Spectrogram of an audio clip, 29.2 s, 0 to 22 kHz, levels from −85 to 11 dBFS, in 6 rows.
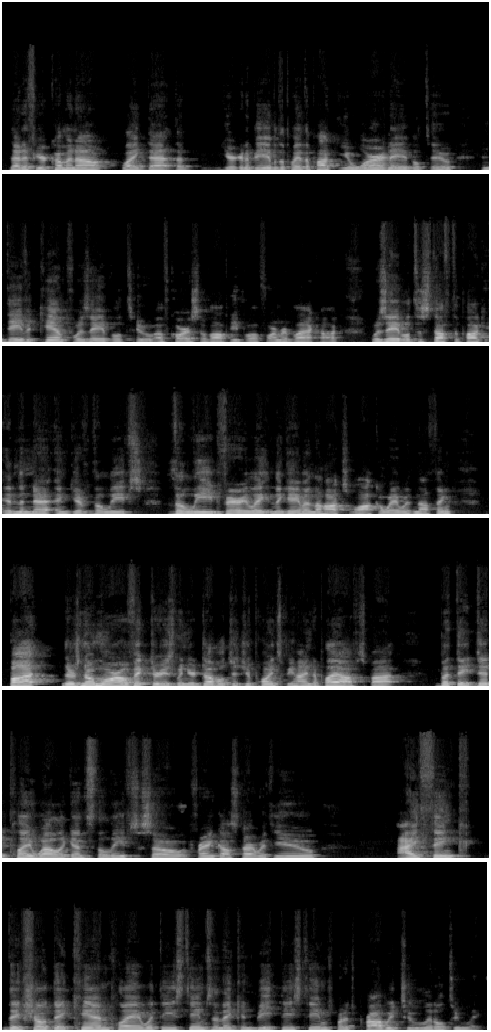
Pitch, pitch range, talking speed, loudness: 145 Hz, 135-165 Hz, 230 wpm, -23 LUFS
